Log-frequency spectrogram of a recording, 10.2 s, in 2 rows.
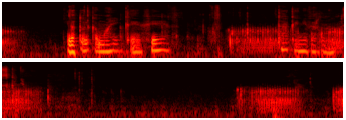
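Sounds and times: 
cat purring: 0.0 - 0.4, 3.2 - 6.2, 8.6 - 10.2
speech: 1.0 - 3.3, 4.2 - 5.6.

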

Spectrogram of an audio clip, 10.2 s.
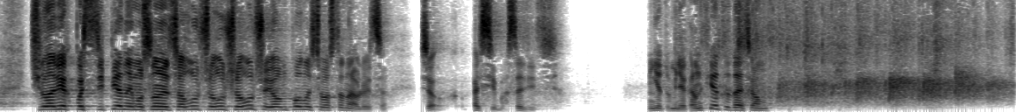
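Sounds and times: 
speech: 0.4 - 5.7, 6.5 - 8.0
crowd applauding: 7.0 - 10.1.

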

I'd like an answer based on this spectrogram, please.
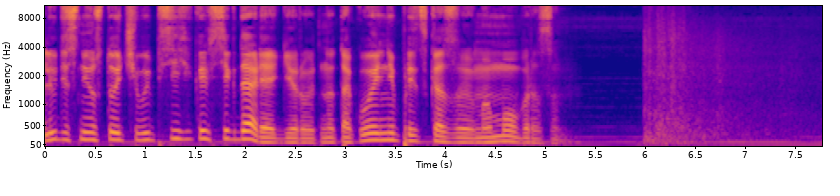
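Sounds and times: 
speech: 0.0 - 5.3
sudden loud thunder clap: 6.0 - 7.7.

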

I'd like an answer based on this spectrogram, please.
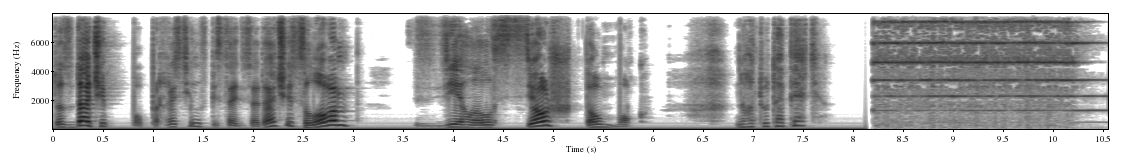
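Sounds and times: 
speech: 0.0 - 6.0, 6.8 - 7.8
electric school bell ringing at break time: 8.2 - 10.5.

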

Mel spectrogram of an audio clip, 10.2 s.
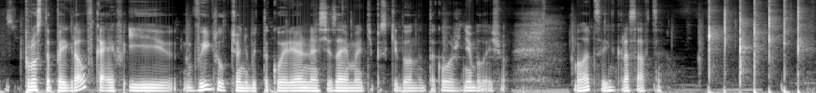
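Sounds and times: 
speech: 0.1 - 8.4
hand slapping a cheek: 8.8 - 10.2.

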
